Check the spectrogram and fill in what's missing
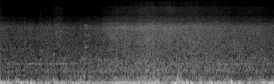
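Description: Waves slapping against a sailboat beating close-hauled into a 9–10 knot wind among the Dodecanese islands, a continuous rushing wash with steady wind noise on the microphone, no voices.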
